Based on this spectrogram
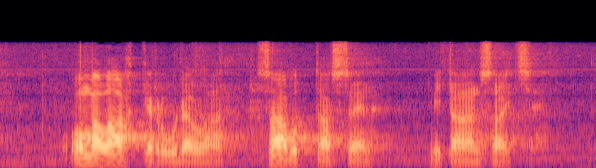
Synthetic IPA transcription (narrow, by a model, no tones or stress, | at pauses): o̰mɑlːɑɑhkeruːdelːɑ̰ːnsɑːʋut̪ːɑːssen | mit̪æɑnsɑ̰it̪se̥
